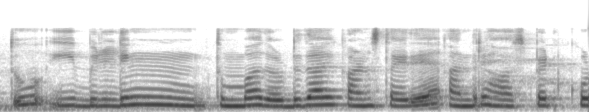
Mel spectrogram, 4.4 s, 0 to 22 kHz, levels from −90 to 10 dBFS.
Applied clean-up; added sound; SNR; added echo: none; none; none; none.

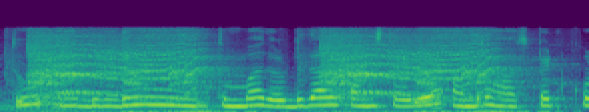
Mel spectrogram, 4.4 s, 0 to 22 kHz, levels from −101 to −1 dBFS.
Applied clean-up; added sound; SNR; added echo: none; Squeak; 7 dB; none.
